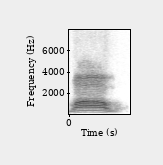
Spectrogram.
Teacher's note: ये दोनों होंठ मिलके गोल हो जा रहे हैं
